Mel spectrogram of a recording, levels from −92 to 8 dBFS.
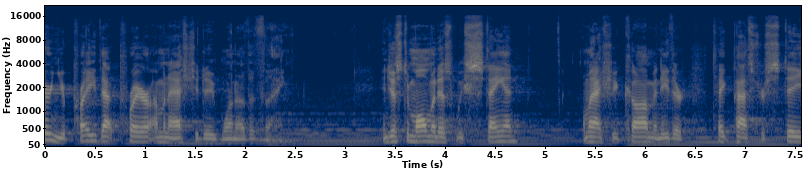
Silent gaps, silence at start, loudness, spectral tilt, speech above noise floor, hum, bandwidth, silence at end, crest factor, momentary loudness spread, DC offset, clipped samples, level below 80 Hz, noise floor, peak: none; 0 s; -39 LUFS; -3 dB/octave; 25 dB; none; 17 kHz; 0 s; 20 dB; 12 LU; under 0.1%; under 0.1%; -74 dBFS; -65 dBFS; -20 dBFS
